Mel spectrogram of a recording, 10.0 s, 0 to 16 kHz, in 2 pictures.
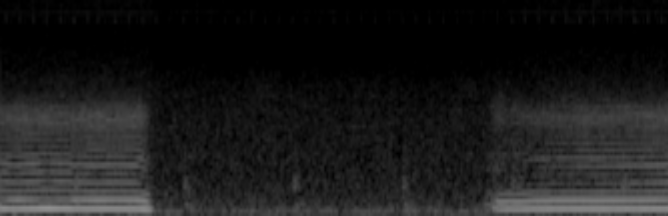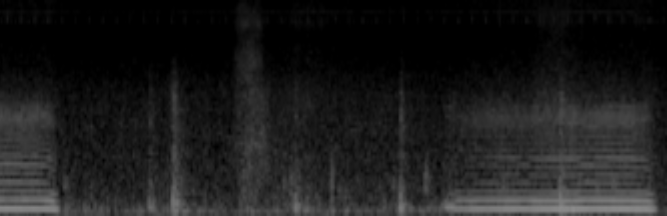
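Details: A sleeping cat snores loudly: three low, buzzy humming snores, each about a second long, separated by quiet pauses at roughly 13 per minute.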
